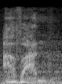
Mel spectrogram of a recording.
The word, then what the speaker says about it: Awan: El nombre de la esposa de Caín era Awan, A-W-A-N. En hebreo, Aven. Se pronuncia Aván.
